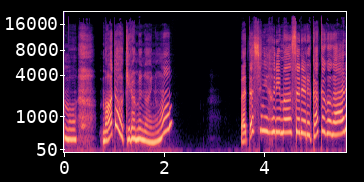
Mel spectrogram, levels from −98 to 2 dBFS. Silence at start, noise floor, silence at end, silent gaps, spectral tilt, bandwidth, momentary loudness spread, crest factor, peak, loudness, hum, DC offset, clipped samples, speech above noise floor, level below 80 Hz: 0 s; -70 dBFS; 0 s; none; -3.5 dB/octave; 18.5 kHz; 8 LU; 14 dB; 0 dBFS; -15 LUFS; none; under 0.1%; under 0.1%; 56 dB; -50 dBFS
